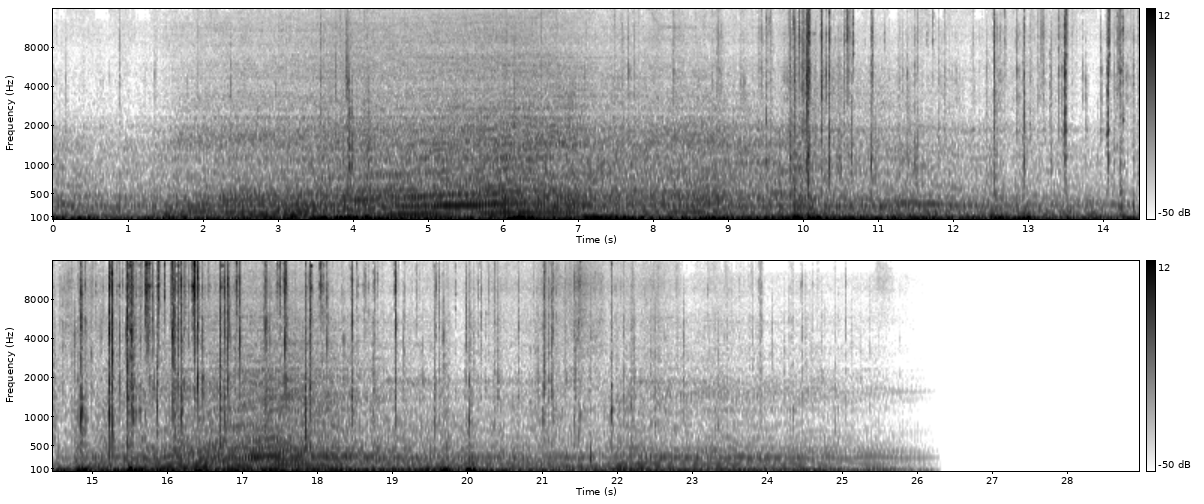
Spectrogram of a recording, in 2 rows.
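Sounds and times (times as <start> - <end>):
car engine and road rumble: 0.0 - 26.3
turn signal clicking: 6.0 - 25.5.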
